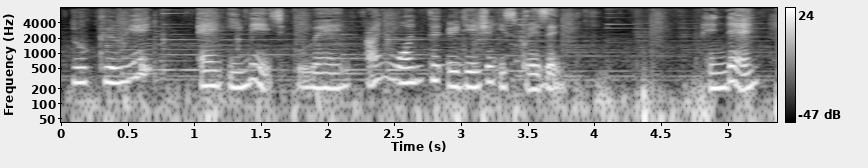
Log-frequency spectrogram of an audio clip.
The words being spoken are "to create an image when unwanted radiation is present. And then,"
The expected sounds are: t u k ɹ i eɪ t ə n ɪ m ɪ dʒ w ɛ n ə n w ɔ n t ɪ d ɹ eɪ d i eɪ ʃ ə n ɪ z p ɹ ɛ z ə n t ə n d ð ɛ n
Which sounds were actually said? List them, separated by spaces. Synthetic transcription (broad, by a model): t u k ɹ i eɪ t ə n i m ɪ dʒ w ɛ n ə n w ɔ n t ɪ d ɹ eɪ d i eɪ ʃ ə n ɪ s p ɹ ɛ z ə n t ə n d ɛ n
